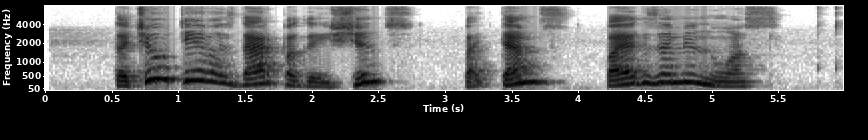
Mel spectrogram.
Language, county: Lithuanian, Šiauliai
